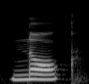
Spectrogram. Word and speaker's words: knock: Knock, K.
